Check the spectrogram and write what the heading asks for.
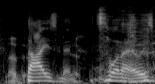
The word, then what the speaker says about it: Theismann: Theismann for Heisman. That's Yeah. supposedly why he had changed the pronunciation of his last name.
